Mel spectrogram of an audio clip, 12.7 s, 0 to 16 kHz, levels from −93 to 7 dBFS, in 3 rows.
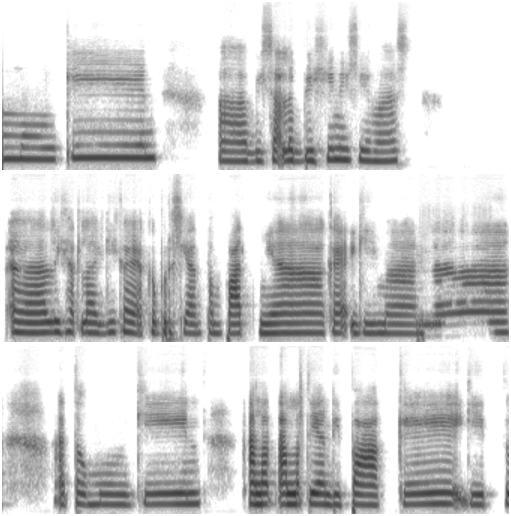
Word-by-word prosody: mungkin 275 Hz, +3 st, -1 dB, 0.7 s
eee, 205 Hz, -1 st, -2 dB
bisa 205 Hz, -1 st, -3 dB
lebih 220 Hz, 0 st, -1 dB
ini 240 Hz, 0 st, +1 dB
sih, 225 Hz, -, -2 dB
Mas, 210 Hz, +1 st, -5 dB, 1.0 s
eee, 220 Hz, -2 st, +4 dB
lihat 230 Hz, -1 st, -1 dB
lagi 215 Hz, 0 st, -1 dB
kayak 220 Hz, -3 st, +1 dB
kebersihan 215 Hz, -2 st, -3 dB
tempatnya 205 Hz, 0 st, +1 dB, 0.4 s
kayak 210 Hz, -1 st, 0 dB
gimana 200 Hz, -1 st, -3 dB, 1.1 s
atau 235 Hz, -, -1 dB
mungkin 225 Hz, +1 st, -1 dB, 0.6 s
alat-alat 230 Hz, 0 st, +6 dB
yang 225 Hz, -1 st, +3 dB
dipake 215 Hz, 0 st, +1 dB, 0.5 s
gitu 220 Hz, +1 st, -2 dB
220 Hz, 100 wpm, -24 LUFS, 210-230 Hz, 1.1 s, alat-alat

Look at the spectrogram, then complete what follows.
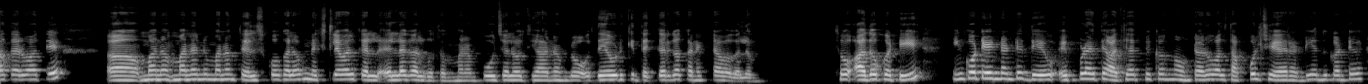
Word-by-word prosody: తర్వాతే 225 Hz, +3 st, +1 dB, 0.6 s
ఆహ్, 195 Hz, -1 st, +4 dB
మనం 220 Hz, 0 st, +1 dB
మనన్ని 230 Hz, +1 st, 0 dB
మనం 230 Hz, +1 st, -1 dB
తెలుసుకోగలం. 215 Hz, +3 st, -1 dB
నెక్స్ట్ 215 Hz, +1 st, -7 dB
లెవెల్‌కి 235 Hz, 0 st, +1 dB
ఎళ్ళ 195 Hz, -1 st, +1 dB
ఎళ్ళగలుగుతం 195 Hz, -4 st, 0 dB
మనం 180 Hz, 0 st, -7 dB
పూజలో, 200 Hz, 0 st, +1 dB
ధ్యానంలో 195 Hz, -1 st, -2 dB, 0.2 s
దేవుడికి 215 Hz, +2 st, +2 dB
దగ్గరగా 210 Hz, +4 st, -2 dB
కనెక్ట్ 195 Hz, 0 st, -5 dB
అవ్వగలం. 160 Hz, -4 st, -3 dB, 0.8 s
సో, -, -, +2 dB, 0.2 s
అదొకటి. 220 Hz, -1 st, +3 dB, 0.5 s
ఇంకోటి 285 Hz, +3 st, +3 dB
ఏంటంటే 265 Hz, 0 st, +1 dB
దేవు 220 Hz, 0 st, +5 dB
ఎప్పుడైతే 250 Hz, +4 st, +1 dB
ఆధ్యాత్మికంగా 230 Hz, +3 st, -4 dB
ఉంటారో, 210 Hz, +2 st, -1 dB
వాళ్ళు 220 Hz, -1 st, -1 dB
తప్పులు 215 Hz, +6 st, -2 dB
చేయరండి. 200 Hz, -2 st, 0 dB
ఎందుకంటే 215 Hz, +1 st, -4 dB
215 Hz, 125 wpm, -21 LUFS, 200-230 Hz, 0.8 s, దేవు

